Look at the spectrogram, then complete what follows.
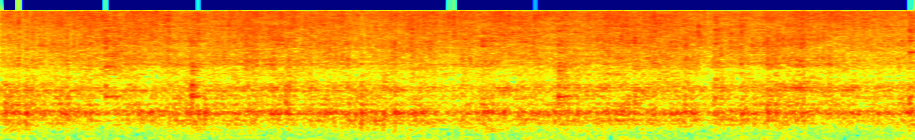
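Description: Chopped fenugreek (methi) leaves, mint and coriander sizzling steadily in ghee in a stainless-steel pressure cooker, while a metal spatula stirs them with a few light scrapes and taps against the pan.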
